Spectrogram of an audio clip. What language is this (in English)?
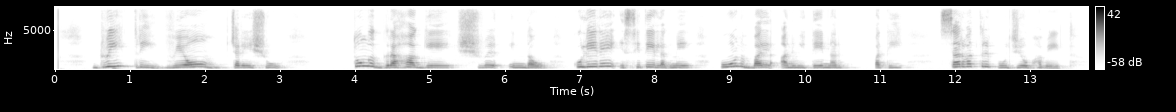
Sanskrit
